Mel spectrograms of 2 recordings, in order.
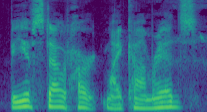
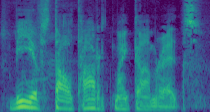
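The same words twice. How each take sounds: First: It is read in the speaker's normal accent. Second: It is read in a put-on Russian accent.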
